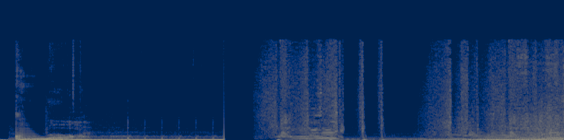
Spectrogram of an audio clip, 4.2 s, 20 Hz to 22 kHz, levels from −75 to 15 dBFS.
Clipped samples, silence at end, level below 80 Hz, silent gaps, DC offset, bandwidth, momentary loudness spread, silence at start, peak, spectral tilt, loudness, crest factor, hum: under 0.1%; 0 s; -28 dBFS; 1.70-1.88 s; under 0.1%; 16 kHz; 17 LU; 0 s; -14 dBFS; -6 dB/octave; -29 LUFS; 12 dB; none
